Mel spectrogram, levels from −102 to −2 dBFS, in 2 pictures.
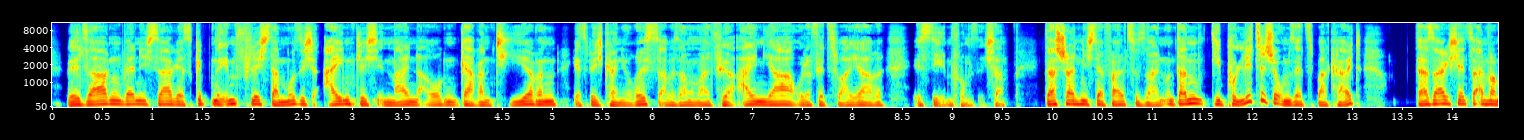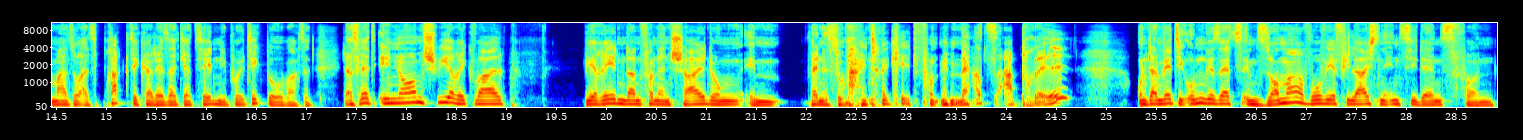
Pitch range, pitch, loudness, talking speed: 110-140 Hz, 125 Hz, -19 LUFS, 200 wpm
